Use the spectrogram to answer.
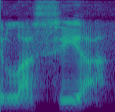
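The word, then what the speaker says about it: la CIA: So the story goes around here they say lassia instead of CIA. Huh? Um nothing strange about it. That's how it's pronounced when you read it in Spanish.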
